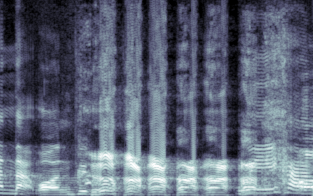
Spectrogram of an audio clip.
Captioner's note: laughter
